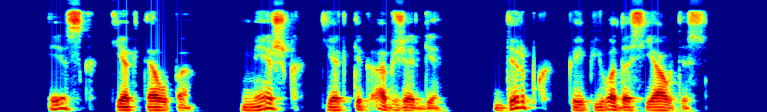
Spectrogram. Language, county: Lithuanian, Marijampolė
